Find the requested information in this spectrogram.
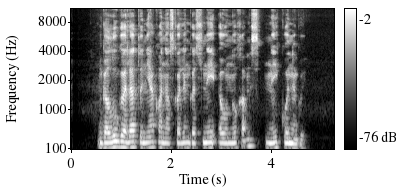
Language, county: Lithuanian, Kaunas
